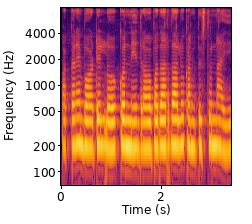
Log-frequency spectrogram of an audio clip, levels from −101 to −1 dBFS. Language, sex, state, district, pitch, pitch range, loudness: Telugu, female, Andhra Pradesh, Guntur, 195 Hz, 190-200 Hz, -15 LUFS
